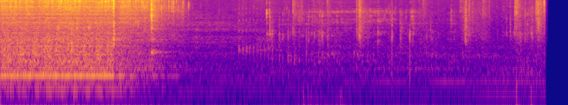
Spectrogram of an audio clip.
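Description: Cutoff saw with its coolant pump running: a steady hum over a hiss of flowing coolant. It is switched off about a second and a half in and dies away within a second, leaving only faint clicks and knocks.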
